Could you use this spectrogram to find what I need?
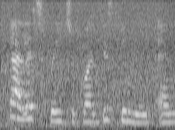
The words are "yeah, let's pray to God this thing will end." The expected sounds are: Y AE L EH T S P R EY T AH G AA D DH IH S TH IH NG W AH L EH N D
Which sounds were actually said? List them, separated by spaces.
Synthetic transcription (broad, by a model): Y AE L EH T S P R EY T AH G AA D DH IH S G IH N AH N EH N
